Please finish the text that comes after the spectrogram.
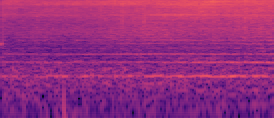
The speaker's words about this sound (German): Ist das. Ist das eine Drohne? Versprüht ihr etwa Chemtrails?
